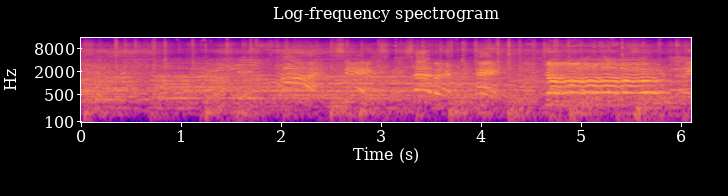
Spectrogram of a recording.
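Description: Street parade music with voices: pitched voices slide up and down, then one loud held note with vibrato lasts about a second near the end.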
